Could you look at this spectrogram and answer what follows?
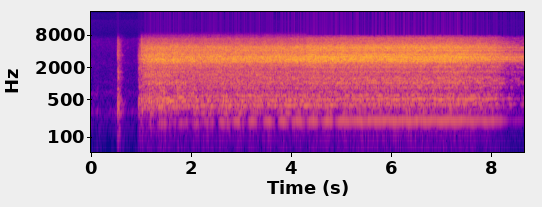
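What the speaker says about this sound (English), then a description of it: "that's your warning for the food processor, because it's quite loud" A food processor starts with a short knock, then roars into a loud, steady whirring blitz of chickpea and chorizo stew that runs for several seconds, close by and without talk.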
